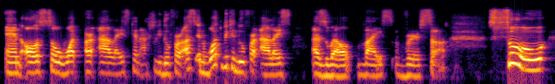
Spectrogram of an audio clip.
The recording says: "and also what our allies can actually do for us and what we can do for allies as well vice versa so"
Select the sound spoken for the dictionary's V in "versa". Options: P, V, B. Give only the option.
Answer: V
